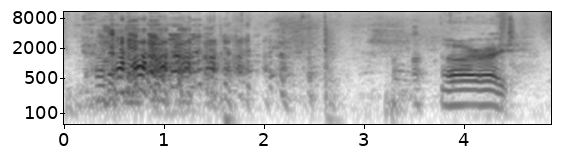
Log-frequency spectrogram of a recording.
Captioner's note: laughter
